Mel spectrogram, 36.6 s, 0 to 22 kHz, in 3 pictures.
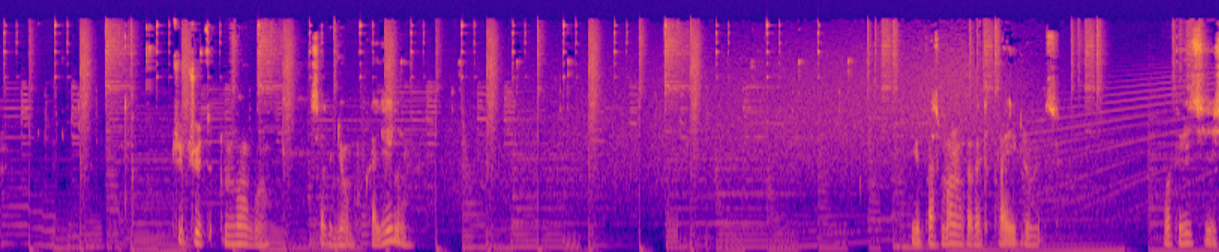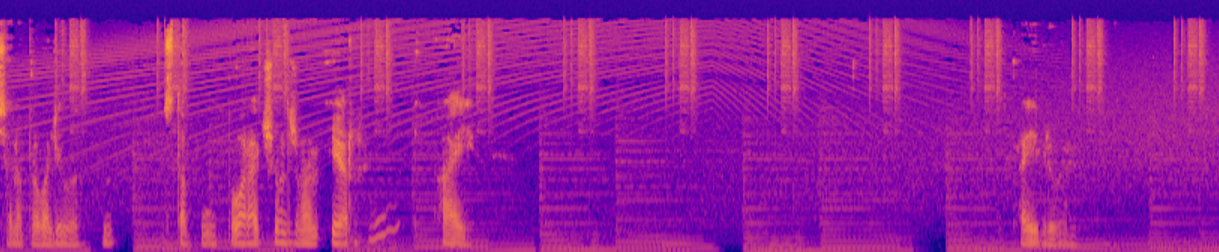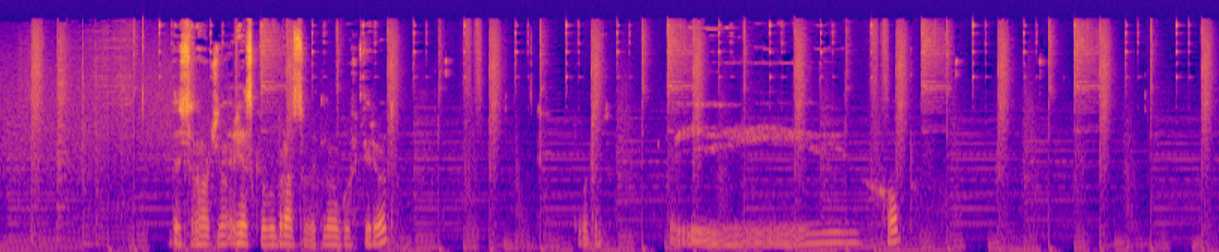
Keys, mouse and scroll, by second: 0.3 scroll down 1, 0.3-0.7 middle drag, 0.7 click, 1.0 KP_3, 1.9 r, 3.2-3.5 drag, 3.5 r, 4.6 drag, 4.7 r, 5.7 click, 5.8 r, 8.0 shift+click, 8.5 shift+click, 10.0-13.0 drag, 13.3 r, 15.9 i, 17.0-22.6 drag, 22.6-23.3 scroll down 4, 23.3-25.5 middle drag, 25.5-27.2 scroll up 1, 27.2 KP_3, 28.7-34.7 drag, 35.8-36.5 drag.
